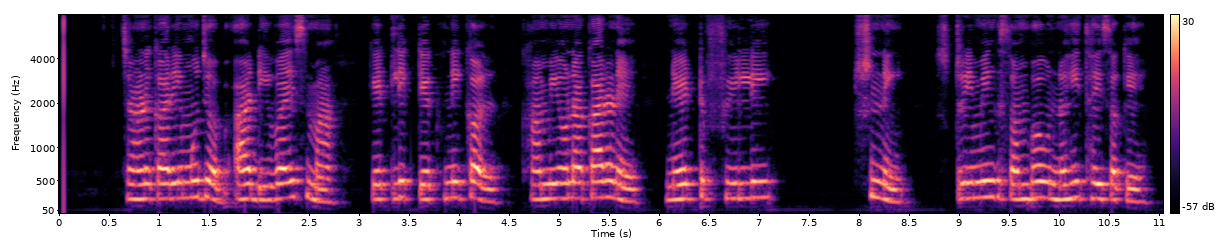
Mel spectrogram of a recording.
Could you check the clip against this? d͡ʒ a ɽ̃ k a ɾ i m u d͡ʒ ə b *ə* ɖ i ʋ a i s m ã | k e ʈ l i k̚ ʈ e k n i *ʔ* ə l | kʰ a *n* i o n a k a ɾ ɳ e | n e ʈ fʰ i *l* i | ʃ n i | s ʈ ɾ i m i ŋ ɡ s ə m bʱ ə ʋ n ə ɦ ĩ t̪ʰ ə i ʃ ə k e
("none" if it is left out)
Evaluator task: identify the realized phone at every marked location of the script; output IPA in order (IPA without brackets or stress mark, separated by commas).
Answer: a, k, m, l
